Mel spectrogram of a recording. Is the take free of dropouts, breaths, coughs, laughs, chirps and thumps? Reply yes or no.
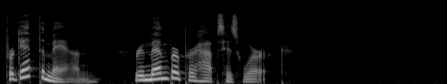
yes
